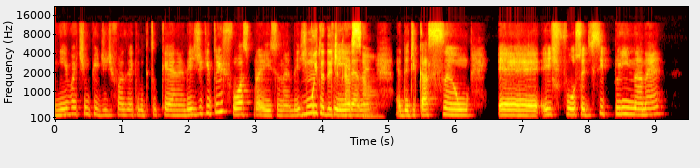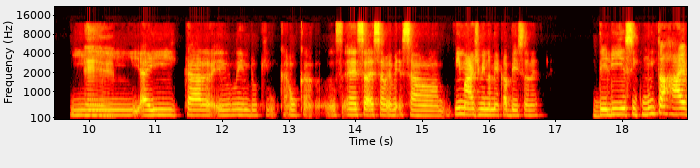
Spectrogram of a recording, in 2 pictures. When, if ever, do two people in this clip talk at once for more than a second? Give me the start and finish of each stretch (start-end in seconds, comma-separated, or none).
3.6-4.9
